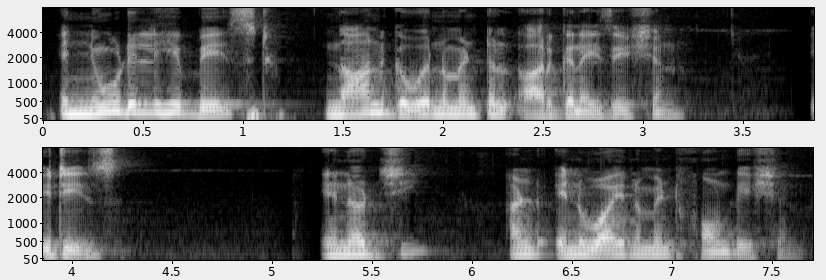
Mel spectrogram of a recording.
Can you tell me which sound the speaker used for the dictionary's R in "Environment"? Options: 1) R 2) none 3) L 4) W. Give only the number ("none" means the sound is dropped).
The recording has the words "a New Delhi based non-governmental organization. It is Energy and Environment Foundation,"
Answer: 1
